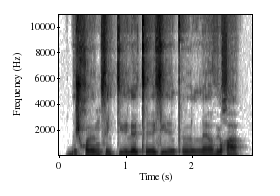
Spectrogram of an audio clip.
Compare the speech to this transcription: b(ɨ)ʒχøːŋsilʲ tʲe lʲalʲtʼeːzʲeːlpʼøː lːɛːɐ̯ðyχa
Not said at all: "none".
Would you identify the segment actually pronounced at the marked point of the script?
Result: e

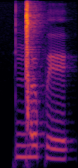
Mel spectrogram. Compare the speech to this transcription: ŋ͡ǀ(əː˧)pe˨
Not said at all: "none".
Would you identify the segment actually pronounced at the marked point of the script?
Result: ə˧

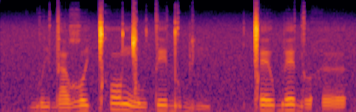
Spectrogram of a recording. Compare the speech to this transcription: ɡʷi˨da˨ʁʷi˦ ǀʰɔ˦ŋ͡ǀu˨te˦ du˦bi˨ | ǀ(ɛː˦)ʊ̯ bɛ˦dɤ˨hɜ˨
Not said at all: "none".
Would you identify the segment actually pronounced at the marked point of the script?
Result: ɛ˦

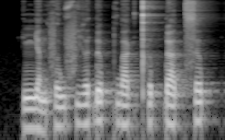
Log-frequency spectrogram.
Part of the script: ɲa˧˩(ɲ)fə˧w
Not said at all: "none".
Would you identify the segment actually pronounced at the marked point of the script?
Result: n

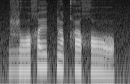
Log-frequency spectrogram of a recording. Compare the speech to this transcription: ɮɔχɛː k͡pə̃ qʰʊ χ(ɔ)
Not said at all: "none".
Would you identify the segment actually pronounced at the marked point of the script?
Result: ɔ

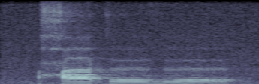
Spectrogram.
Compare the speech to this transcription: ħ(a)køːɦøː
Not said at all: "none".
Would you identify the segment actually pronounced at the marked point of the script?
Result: a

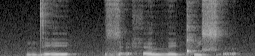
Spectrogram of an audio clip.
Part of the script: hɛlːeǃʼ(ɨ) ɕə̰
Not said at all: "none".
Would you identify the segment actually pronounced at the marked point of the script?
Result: ɨ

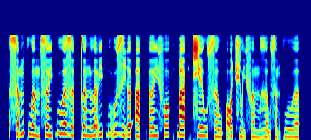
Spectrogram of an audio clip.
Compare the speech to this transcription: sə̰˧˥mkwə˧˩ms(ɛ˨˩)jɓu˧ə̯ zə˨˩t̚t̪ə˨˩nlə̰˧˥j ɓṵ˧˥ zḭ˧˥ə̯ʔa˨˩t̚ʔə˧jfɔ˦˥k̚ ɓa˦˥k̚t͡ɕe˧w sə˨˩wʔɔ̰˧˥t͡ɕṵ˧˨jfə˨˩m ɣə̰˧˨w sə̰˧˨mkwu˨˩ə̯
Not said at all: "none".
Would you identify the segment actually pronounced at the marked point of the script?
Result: ə˨˩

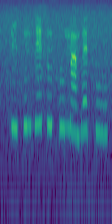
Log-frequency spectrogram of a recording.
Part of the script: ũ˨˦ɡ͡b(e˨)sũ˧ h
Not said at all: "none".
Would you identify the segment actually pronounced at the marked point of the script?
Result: e˦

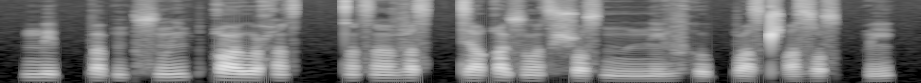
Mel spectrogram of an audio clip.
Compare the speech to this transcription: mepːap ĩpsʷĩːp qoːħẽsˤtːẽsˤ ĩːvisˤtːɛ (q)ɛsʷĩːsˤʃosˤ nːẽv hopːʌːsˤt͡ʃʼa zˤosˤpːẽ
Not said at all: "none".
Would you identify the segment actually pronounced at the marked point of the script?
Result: q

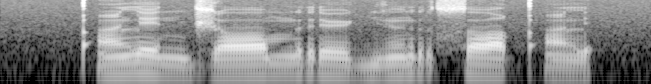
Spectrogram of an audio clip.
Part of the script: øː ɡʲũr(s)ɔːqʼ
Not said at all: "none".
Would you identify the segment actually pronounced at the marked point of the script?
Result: s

